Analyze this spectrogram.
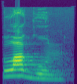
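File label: "лагун", Komi, female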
